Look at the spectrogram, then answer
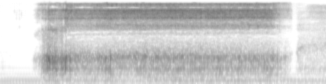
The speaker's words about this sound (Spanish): Un poco más tarde, él se escuchó un ronquido.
